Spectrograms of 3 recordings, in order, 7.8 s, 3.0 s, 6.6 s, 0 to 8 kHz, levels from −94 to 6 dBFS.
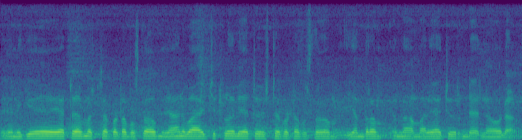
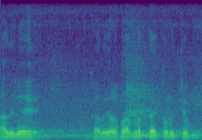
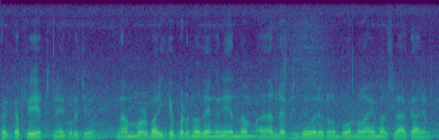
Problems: none marked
